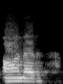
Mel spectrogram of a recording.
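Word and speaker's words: honor: जैसे आप देख एग्जांपल ऑनर ऑनेस्ट वहां पे जो एच साइलेंट रहता है लेकिन जो साउंड प्रोड्यूस होती है वो वोवेल साउंड होती है।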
